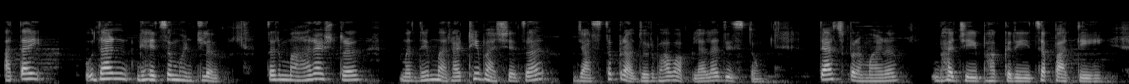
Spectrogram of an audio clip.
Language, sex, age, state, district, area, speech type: Marathi, female, 60+, Maharashtra, Kolhapur, urban, spontaneous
